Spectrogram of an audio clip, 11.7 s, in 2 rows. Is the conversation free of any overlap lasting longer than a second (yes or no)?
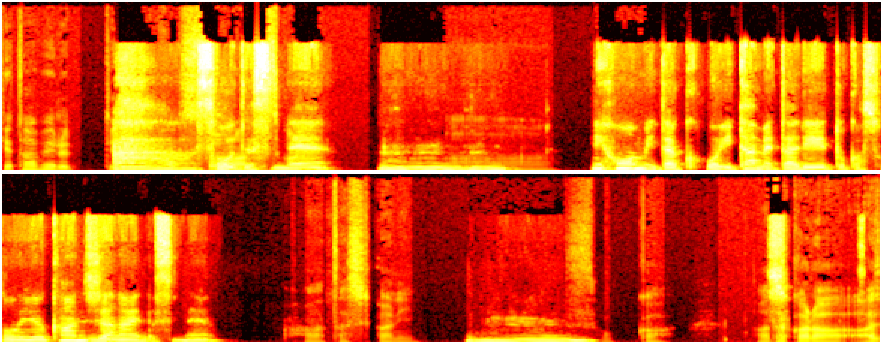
no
